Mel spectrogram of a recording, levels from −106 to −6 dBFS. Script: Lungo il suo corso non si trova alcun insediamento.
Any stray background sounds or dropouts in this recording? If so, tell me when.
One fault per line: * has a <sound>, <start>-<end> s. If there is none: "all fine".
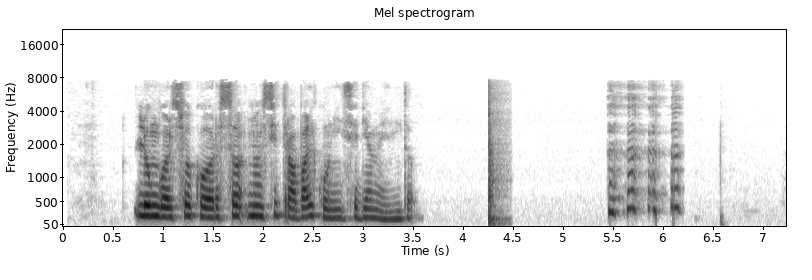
* has a thud, 4.3-4.5 s
* has a laugh, 5.4-6.2 s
